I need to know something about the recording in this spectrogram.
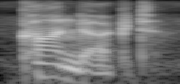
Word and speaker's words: conduct: हमेशा कॉन्डक्ट भी नहीं बोला जाएगा, हमेशा कंडक्ट भी नहीं बोला जाएगा. एज ए नाउन यूज करेंगे कॉन्डक्ट, कॉन्डक्ट, कॉन्डक्ट. तो कौन पर स्ट्रेस है? conduct, once again. conduct, कॉन्डक्ट, कॉन्डक्ट, कॉन्डक्ट पर स्ट्रेस नीचे आ जाता है, लेकिन यहाँ पर देखो conduct, अब कौन को कर्ण बोला गया, स्ट्रेस कम दिया गया और डक्ट पर स्ट्रेस डाल दिया गया, तो आप क्या बोलोगे, कंडक्ट,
